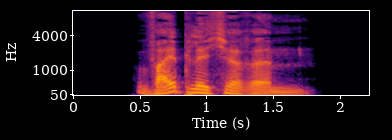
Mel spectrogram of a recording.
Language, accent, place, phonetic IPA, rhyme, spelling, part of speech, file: German, Germany, Berlin, [ˈvaɪ̯plɪçəʁəm], -aɪ̯plɪçəʁəm, weiblicherem, adjective, De-weiblicherem.ogg
- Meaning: strong dative masculine/neuter singular comparative degree of weiblich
